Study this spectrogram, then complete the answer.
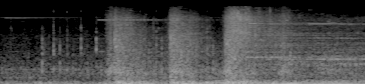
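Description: A sword swings and strikes with loud whooshing hits.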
